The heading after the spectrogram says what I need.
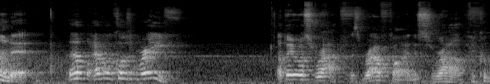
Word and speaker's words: Ralph: just it doesn't work name's ra is it Rafe it's SP Ralph it's not no yes there is there's not there's no there's an l no l and it's Ral you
